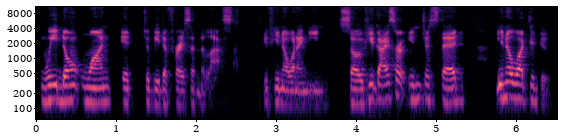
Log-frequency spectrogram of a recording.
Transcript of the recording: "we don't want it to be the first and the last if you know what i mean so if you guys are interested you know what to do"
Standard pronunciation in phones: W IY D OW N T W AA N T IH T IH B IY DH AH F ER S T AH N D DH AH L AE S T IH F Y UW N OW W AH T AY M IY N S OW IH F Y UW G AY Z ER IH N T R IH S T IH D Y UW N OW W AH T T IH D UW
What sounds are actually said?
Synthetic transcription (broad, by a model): W IY D OW N T W AA N T IH T IH B IY DH AH F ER S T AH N DH AH L AE S T IH F Y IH N OW W AH T AY M IY N S OW IH F Y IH G AY Z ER IH N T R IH S T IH D Y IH N OW W AH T T IH D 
